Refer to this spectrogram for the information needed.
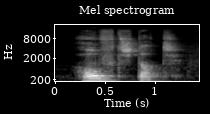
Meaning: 1. capital city 2. The EU-member states, as opposed to 'Brussel'
- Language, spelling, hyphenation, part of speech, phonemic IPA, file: Dutch, hoofdstad, hoofd‧stad, noun, /ˈɦoːftstɑt/, Nl-hoofdstad.ogg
